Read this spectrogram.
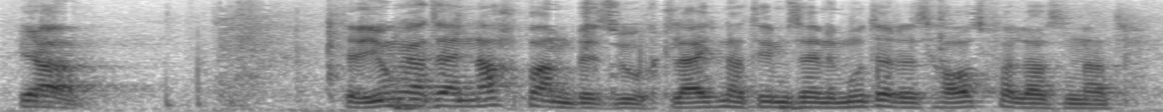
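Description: An actor playing a sober police investigator in a 1970s German radio crime drama. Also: male voice, mid-range voice, fairly quick, a bit bright, lightly acted. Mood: factual. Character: sober male police investigator reporting facts. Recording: faintly noisy old radio recording.

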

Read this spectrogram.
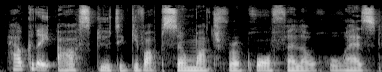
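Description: An actor playing an earnest, humble immigrant professor in love, speaking formally and tenderly in foreign phrasing for an audio drama. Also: male voice, medium pitch, steady tone, moderate pace, mellow, natural voice.

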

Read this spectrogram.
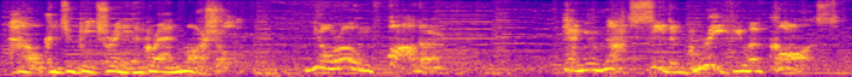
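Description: Angry game warrior, high-pitched for a man, imperious, slow and halting, music behind. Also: expressive, roomy sound. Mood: reproachful. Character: angry, obsessive male warrior loyal to his commander. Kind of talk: dramatic video game voice acting.

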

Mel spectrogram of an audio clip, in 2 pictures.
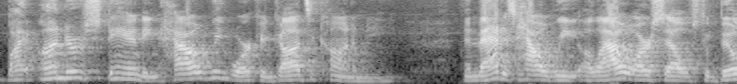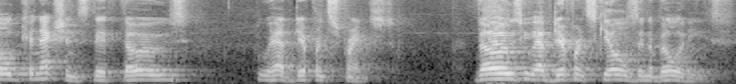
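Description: Slow, measured preaching man. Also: on the high side, animated. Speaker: pastor. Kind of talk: sermon. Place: church sanctuary, indoors. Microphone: stand mic on pulpit. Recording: echoey church.

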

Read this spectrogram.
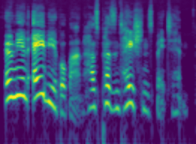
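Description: Young woman as self-assured gentleman detective, highish pitch, theatrical delivery, radio play, dry close sound. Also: very animated, quick pace, no room sound. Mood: triumphant. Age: young adult. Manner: theatrical, declamatory, precise. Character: brilliant, self-assured Victorian male detective. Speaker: student actor. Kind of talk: 1930s-style radio drama acting.

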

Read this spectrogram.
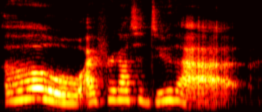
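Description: A woman's voice: on the high side, takes it slowly. Young woman vlogger with a cold, rambling apologetically into an on-camera mic. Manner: apologetic and rambling, animated hand gestures. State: sick, a bit nasal. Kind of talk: casual vlog, talking to camera. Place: bedroom with couch, indoors. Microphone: camera mic at arm's length.

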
